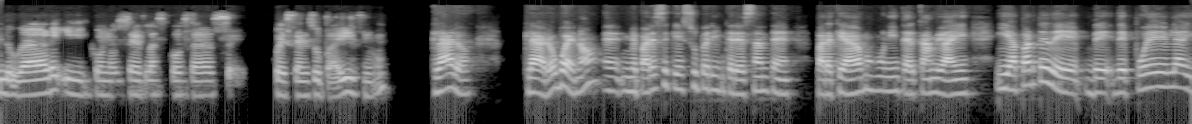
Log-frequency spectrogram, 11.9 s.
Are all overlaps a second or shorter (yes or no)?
yes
